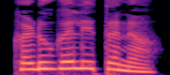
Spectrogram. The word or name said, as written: ಕಡುಗಲಿತನ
